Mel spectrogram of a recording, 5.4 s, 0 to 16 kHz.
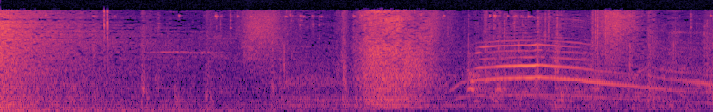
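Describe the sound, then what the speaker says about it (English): Cat in the video game The Witcher 3: Wild Hunt, a faint low hiss followed by a rising, wavering meow near the end, set against quiet ambient background. "Is that cat hissing at me?"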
